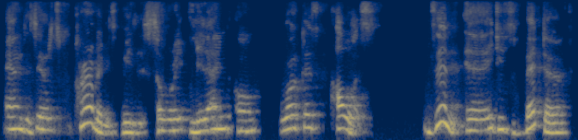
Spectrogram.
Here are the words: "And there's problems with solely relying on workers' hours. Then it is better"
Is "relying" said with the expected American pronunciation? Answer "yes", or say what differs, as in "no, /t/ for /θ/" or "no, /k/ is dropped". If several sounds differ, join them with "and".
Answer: no, /l/ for /ɹ/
